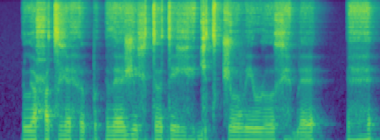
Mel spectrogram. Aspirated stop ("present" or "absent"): absent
